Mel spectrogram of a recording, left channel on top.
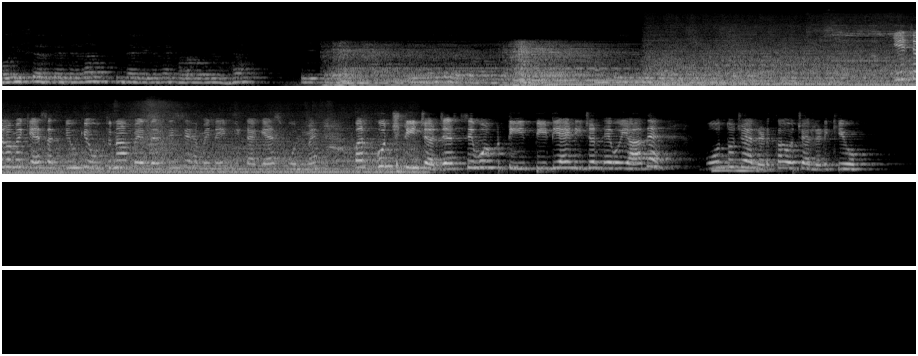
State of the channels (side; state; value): right; silent; digital silence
